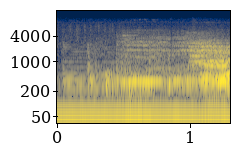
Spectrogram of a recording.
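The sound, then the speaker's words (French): A cow moos at a livestock show in one drawn-out, low, harmonic call that grows louder and brighter toward the end. “Eh bien, les vaches sont à vous. Alors, on va la choisir, cette vache”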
